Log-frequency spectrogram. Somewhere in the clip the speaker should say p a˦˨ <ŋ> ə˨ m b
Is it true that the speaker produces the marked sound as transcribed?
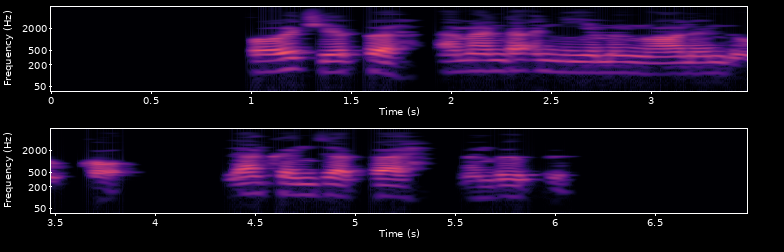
no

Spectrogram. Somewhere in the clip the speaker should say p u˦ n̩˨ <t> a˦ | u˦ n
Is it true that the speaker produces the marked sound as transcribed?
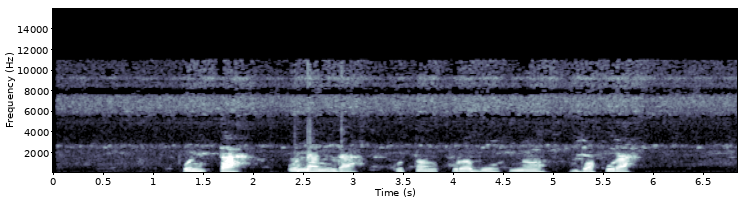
yes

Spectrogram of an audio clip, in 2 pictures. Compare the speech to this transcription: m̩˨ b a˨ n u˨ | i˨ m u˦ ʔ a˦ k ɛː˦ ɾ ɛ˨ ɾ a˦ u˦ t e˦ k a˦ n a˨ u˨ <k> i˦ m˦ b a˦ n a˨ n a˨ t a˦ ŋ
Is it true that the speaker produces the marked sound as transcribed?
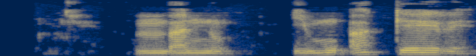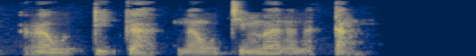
no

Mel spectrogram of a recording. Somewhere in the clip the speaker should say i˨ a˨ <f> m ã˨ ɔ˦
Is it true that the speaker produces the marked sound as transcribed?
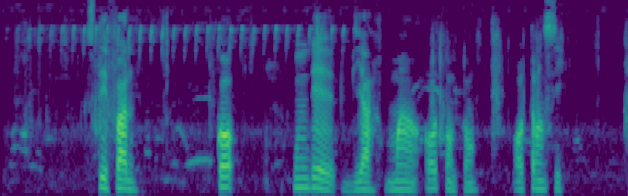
no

